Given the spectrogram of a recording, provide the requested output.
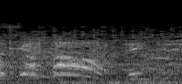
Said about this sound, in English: And obviously you heard the crowd a little bit upset over that call. I think they didn't like it,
